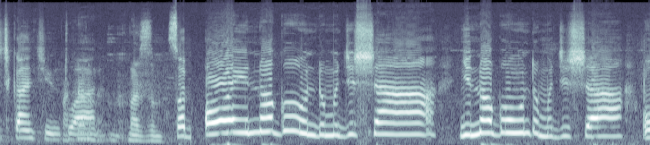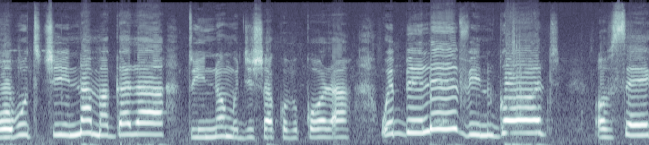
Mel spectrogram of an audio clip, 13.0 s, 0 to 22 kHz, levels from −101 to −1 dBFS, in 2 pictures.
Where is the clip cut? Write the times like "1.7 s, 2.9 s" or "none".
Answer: 1.9 s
